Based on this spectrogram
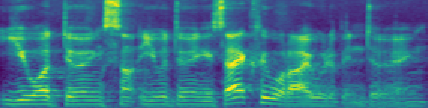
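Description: With a New Zealand accent, a man talks in fairly even intonation amid audible room echo. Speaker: tattooer and suspension practitioner. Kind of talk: interview conversation. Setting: recorded at a body art convention.

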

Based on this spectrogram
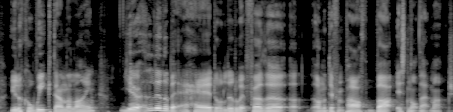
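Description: A man in a British accent speaks with lively intonation. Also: medium pitch for a man, fairly quick pace. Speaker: podcast co-host. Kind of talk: casual chat.

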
